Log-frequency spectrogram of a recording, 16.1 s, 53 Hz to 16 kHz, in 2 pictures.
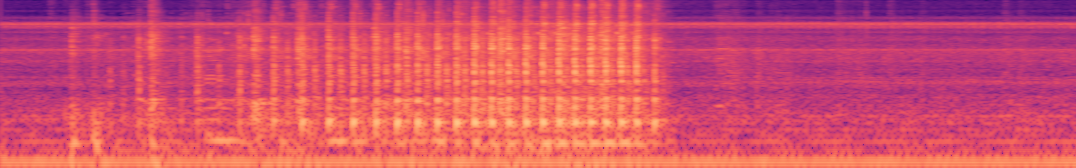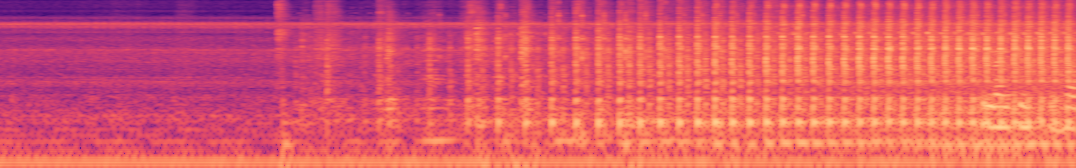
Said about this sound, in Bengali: এখানে আমরা 2 পাশ সেলাই করে নিব।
